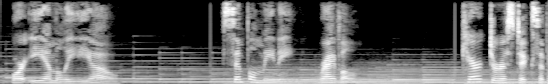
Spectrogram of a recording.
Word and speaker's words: Emilio: Quick facts on Emilio Gender, boy Origin, Italian Number of syllables, three Ranking popularity, 298 Pronunciation, emelio or emelio Simple meaning, rival Characteristics of Emilio Independent, philanthropy,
